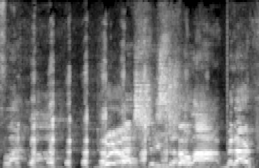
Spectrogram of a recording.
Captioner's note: laughs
